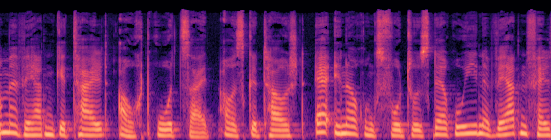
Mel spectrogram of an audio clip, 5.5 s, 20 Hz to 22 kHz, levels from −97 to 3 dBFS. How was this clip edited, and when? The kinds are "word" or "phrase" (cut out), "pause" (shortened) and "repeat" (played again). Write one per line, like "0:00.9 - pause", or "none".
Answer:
0:01.4 - word
0:02.2 - word
0:04.3 - phrase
